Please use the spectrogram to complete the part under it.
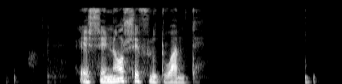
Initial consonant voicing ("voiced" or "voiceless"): voiceless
